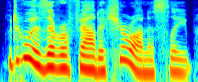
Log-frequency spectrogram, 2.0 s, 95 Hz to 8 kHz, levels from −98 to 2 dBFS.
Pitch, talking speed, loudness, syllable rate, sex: 215 Hz, 240 wpm, -14 LUFS, 6.0 syllables/s, female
